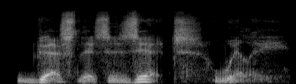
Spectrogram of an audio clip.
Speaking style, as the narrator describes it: he said, his voice a low, guttural rumble

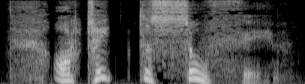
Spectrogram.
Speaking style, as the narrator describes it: cried the master, anxious to bring his crumb of comfort

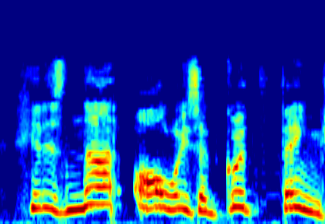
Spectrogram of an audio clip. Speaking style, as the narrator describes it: she shouted, startling him

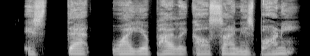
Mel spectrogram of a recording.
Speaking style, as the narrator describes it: Jeremy leaned over to whisper to me

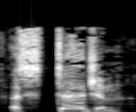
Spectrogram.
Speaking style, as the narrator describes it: I exclaimed

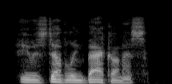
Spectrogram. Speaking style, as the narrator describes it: Farkas said, now in a hushed voice

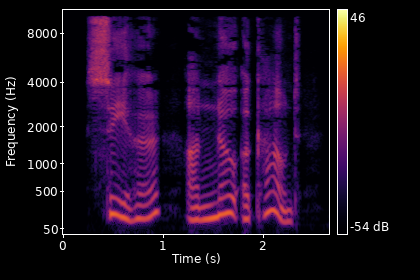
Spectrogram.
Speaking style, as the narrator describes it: cried Pulcheria Alexandrovna

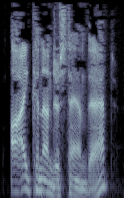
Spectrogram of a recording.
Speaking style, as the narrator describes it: he said stiffly

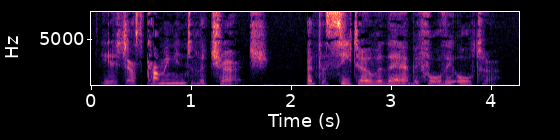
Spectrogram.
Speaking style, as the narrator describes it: Gaulois muttered

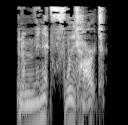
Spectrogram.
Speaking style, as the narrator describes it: I growled

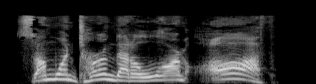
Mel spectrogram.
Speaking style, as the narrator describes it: I hollered

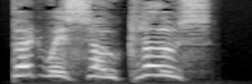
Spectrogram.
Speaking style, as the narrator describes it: Michael shouted

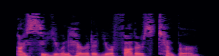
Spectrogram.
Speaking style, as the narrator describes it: Darrow sneered

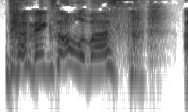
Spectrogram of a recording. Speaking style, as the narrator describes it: I tell her, laughing

